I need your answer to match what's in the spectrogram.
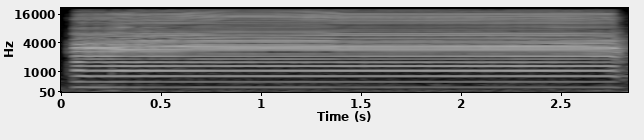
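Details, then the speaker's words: Philips Sonicare Protective Clean 4300 (HX6808) toothbrush running with a loud harsh buzz because the head and drive have become very loose; before repair. "You can hear it's gone really noisy because it's gone very, very loose."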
